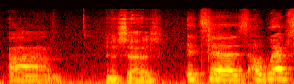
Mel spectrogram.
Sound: voiceover

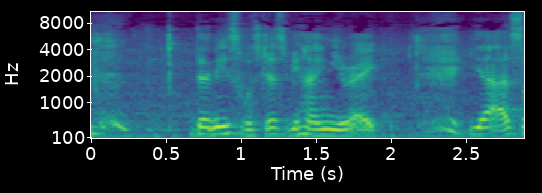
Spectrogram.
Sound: giggles

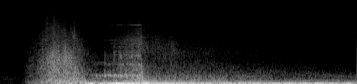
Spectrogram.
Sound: air rumbling

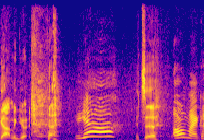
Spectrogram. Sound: chuckles

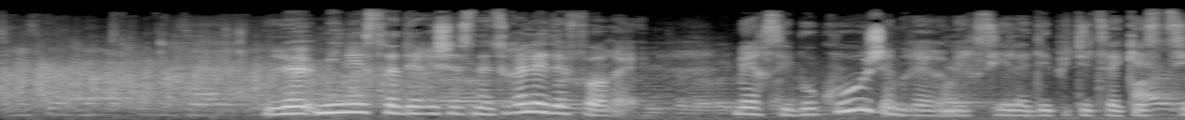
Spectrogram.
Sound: applause

